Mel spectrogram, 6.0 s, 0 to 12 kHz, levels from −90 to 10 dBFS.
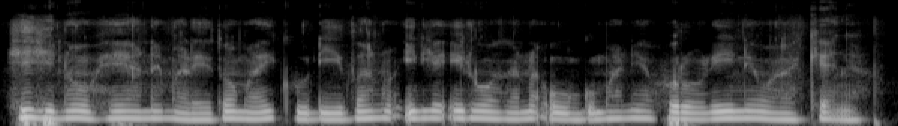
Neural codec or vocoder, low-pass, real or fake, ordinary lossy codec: none; none; real; none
